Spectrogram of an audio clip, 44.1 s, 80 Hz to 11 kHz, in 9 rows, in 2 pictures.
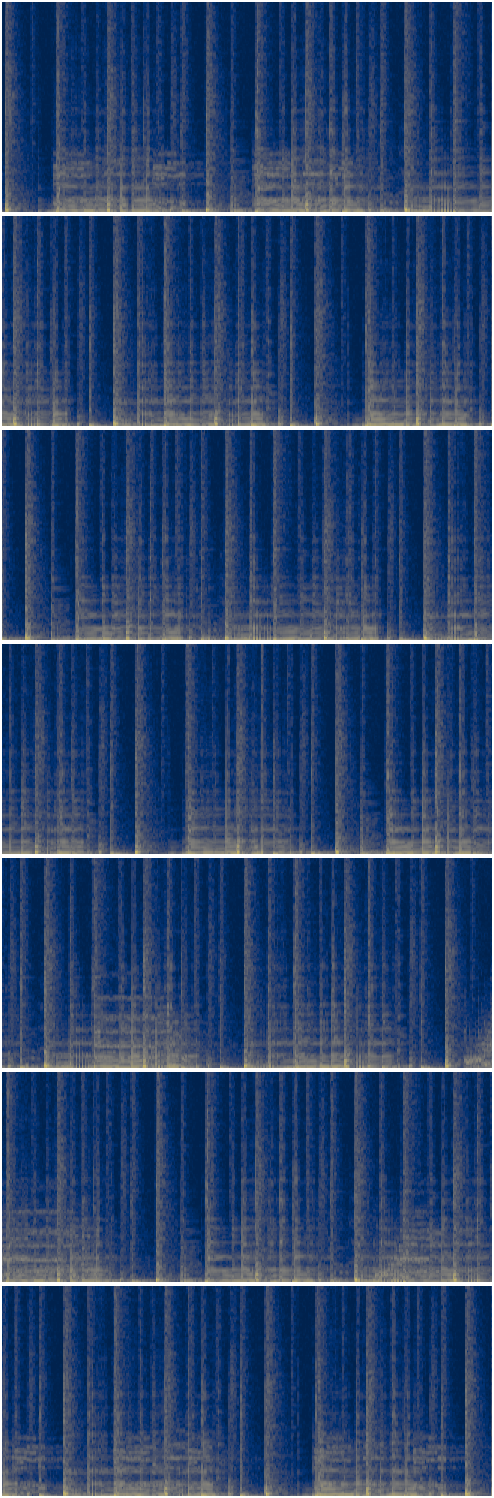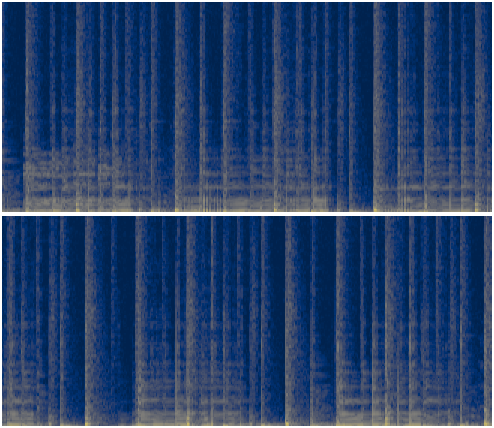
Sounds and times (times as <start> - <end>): Music: 0.0 - 44.1.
